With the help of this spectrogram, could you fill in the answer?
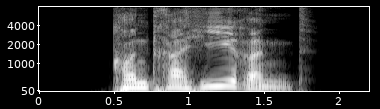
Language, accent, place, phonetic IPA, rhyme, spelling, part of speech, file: German, Germany, Berlin, [kɔntʁaˈhiːʁənt], -iːʁənt, kontrahierend, verb, De-kontrahierend.ogg
- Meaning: present participle of kontrahieren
